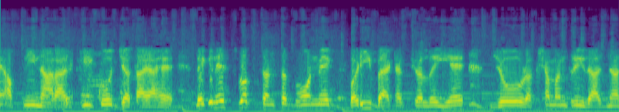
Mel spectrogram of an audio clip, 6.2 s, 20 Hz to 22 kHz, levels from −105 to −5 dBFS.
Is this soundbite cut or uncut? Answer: uncut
